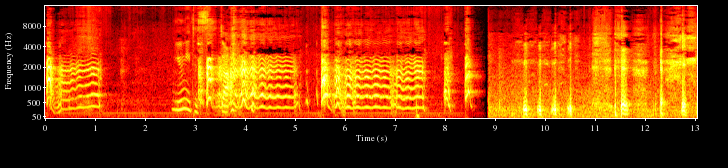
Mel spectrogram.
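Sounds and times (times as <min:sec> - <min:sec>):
dog yelping: 0:00.0 - 0:01.2, 0:03.0 - 0:08.8
dog howling: 0:03.1 - 0:08.2.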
